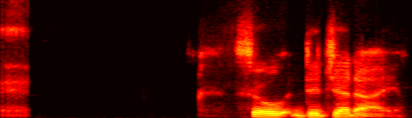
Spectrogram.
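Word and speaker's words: Djed: The root word seems to be Jed, D-J-E-D, and the source of this seems to mainly be the Jed pillar.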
